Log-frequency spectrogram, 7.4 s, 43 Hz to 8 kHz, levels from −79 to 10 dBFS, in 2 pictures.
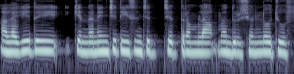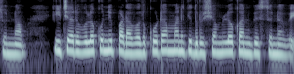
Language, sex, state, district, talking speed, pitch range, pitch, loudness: Telugu, female, Andhra Pradesh, Krishna, 130 wpm, 200-220 Hz, 205 Hz, -13 LUFS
